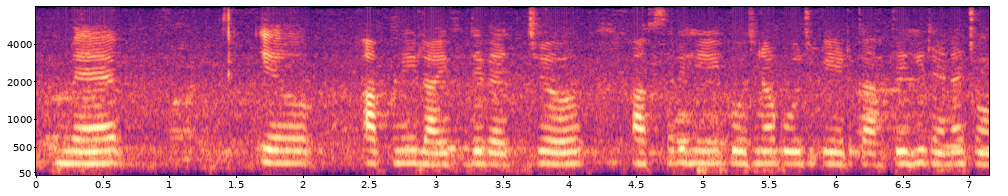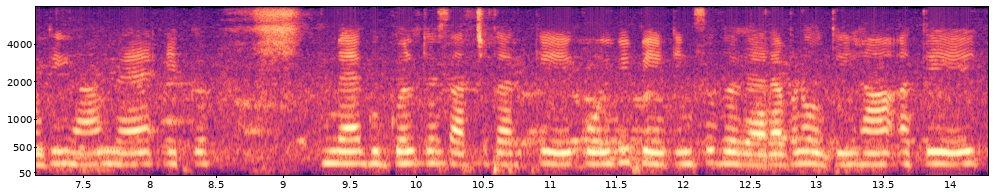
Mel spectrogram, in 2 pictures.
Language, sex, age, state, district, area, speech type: Punjabi, female, 18-30, Punjab, Muktsar, rural, spontaneous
